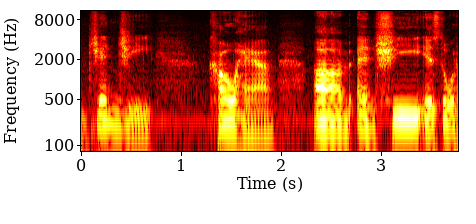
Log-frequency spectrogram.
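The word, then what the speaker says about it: Jenji Kohan: It was created by, I think her name is pronounced Genji Kohan.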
